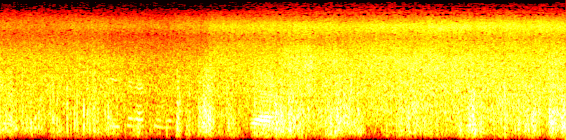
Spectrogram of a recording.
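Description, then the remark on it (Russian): Steady wind roars across the microphone outdoors on a steep bank by the ocean in cool weather, a broad continuous rush with gusty swells, while people talk faintly underneath. “Мы стоим на довольно крутом бережку. Куда ты будешь подходить? Сейчас ветер.”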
